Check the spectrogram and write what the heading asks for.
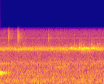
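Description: A steady high-pitched tone holds over faint room noise.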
